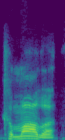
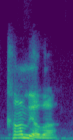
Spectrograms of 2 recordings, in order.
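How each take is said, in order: First: The name has an Americanized pronunciation. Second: The name has its original Indian pronunciation. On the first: The speaker calls it wrong. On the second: This is her real name as it should be said. The speaker calls it right. "the proper pronunciation is Kamala"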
